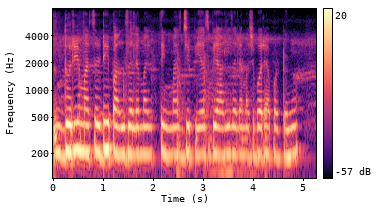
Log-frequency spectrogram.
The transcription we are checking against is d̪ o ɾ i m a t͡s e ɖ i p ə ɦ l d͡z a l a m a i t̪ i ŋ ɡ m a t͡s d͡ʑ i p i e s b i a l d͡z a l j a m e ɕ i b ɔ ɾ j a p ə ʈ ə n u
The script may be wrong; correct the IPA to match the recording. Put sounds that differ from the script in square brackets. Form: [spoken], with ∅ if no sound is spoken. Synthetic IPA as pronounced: d̪ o ɾ i m a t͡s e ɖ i p [a] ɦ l d͡z a l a m a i t̪ i ŋ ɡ m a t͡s d͡ʑ i p i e s b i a l d͡z a l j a m [a] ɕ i b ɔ ɾ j a p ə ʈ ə n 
